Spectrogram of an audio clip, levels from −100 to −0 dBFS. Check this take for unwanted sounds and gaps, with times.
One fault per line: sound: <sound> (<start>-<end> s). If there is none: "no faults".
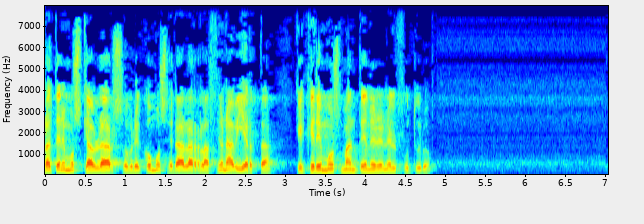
no faults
